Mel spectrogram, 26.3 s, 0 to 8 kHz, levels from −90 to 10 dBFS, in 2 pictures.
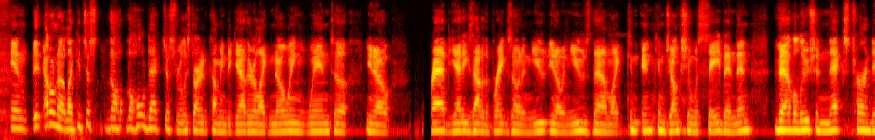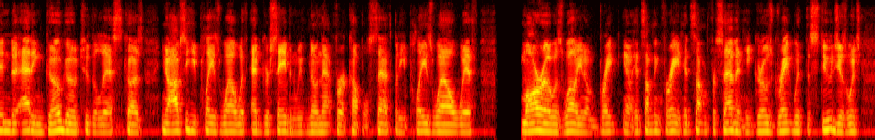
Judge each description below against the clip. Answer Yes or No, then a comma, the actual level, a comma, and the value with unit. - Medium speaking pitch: No, low, 125 Hz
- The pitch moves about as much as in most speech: No, narrow, 2.1 semitones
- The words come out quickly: Yes, fast, 225 wpm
